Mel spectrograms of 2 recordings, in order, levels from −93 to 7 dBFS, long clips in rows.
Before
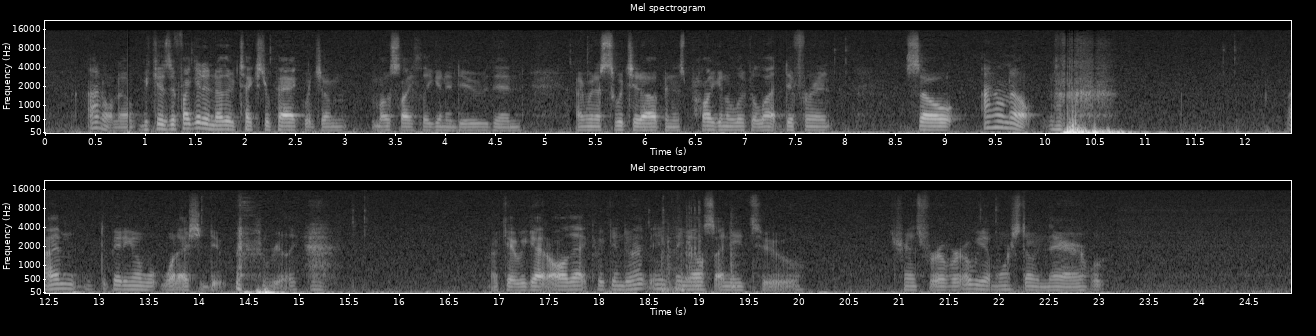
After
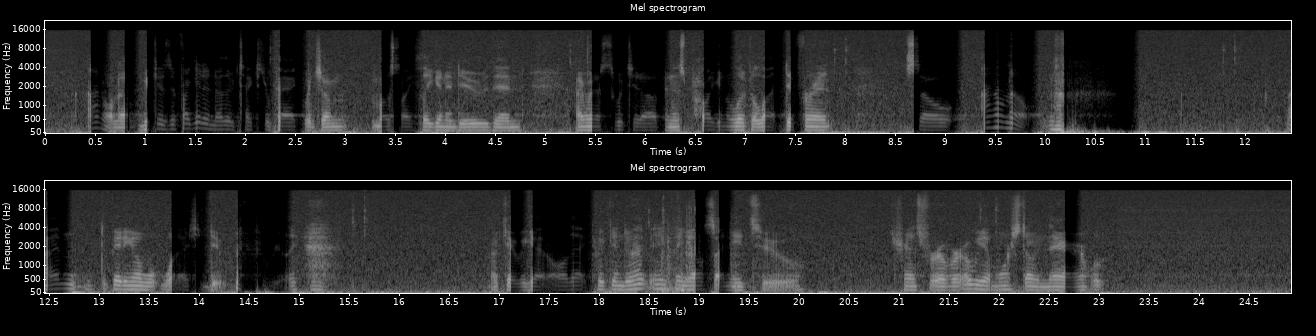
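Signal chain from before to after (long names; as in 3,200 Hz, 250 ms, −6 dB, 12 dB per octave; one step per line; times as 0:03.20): high-shelf EQ 3,300 Hz +5 dB
gate with flip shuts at −21 dBFS, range −32 dB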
